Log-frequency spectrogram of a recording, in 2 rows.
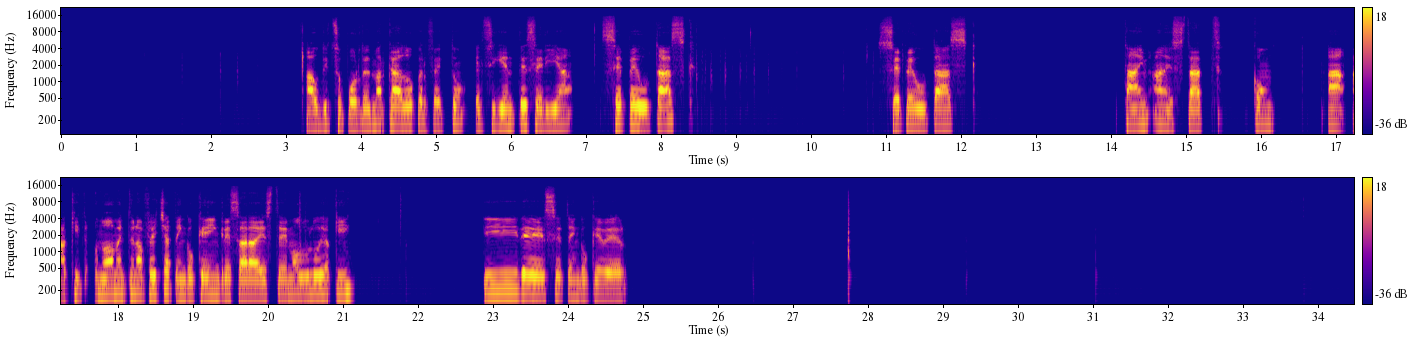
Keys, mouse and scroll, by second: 1.0 Up, 1.3 Up, 1.9-2.3 Up, 8.0 Down, 8.2 Down, 8.4 Down, 8.6 Down, 8.8 Down, 9.0 Down, 9.2 Down, 9.5 Down, 10.2 Down, 10.6 Up, 10.8 Up, 11.0 Up, 20.3 Return.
